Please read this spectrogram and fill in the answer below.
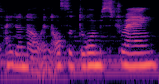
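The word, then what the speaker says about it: Durmstrang: don't know and also dormstrang dormstrong how we germans would pronounce it is also depicted as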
